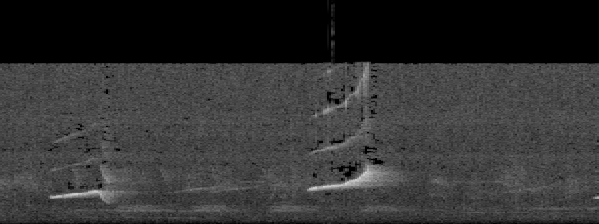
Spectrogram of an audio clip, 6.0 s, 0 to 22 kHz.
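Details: Oriental magpie-robin song from Ubon Ratchathani, Thailand, 17 July 2021; loud rising whistles about two and a half seconds apart, the first with a downward flick, a third starting at the end.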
